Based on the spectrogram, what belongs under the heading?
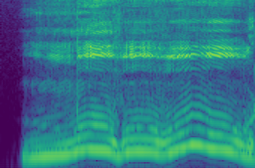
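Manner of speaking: long, high mooing laugh; cow's moo turned into a slow laugh; laughing cows. A narrator's reading. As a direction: moo as if chuckling, drawn out. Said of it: "lachen nun auch die beiden Kühe".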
